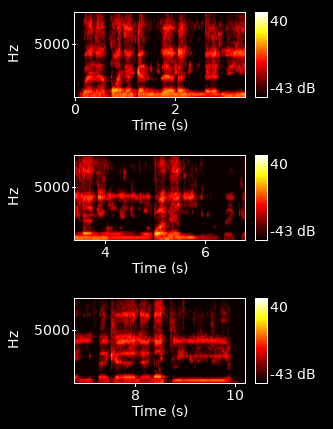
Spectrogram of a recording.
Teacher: pastikan di ujung kir nggak pakai nafas pada ro, sukun palsu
